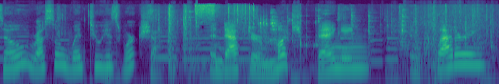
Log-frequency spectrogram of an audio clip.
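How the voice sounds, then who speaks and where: A woman's voice: on the high side, expressive, normal speed. Woman reading children's picture books aloud over music. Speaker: storybook reader. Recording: music under the voice. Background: background music.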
